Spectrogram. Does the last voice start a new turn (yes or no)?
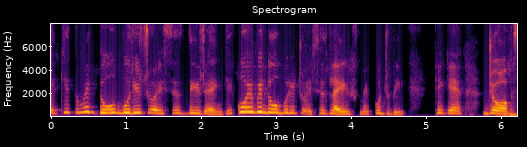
no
